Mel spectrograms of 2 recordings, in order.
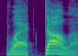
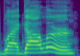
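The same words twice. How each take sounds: First: The word 'dollar' ends without an r sound. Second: The word 'dollar' ends with an r sound. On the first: The speaker calls it right. "I'm saying it the way you spell it, B-L-A-C-K-D-O-L-L-A" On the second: The speaker calls it wrong.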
